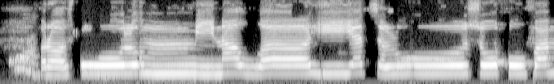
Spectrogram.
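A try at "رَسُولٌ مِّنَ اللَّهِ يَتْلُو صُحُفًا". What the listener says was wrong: Kepanjangan ya celuk dua harokat aja panjangnya lunya jangan buru-buru lumi lumi harus panjang suara gunanya Rasulum minallahi yatslu suhufan mutahharah.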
